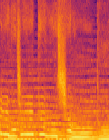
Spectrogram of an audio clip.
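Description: A computer-synthesized female singing voice carries a slow Japanese popular-song melody. The melody steps downward note by note over synthesized strings and a fingered electric bass.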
